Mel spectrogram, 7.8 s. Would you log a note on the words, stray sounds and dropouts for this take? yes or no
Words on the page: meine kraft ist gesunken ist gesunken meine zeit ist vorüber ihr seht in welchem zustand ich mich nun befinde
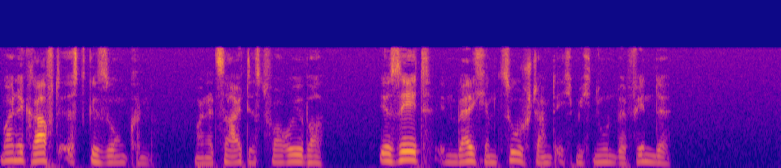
yes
